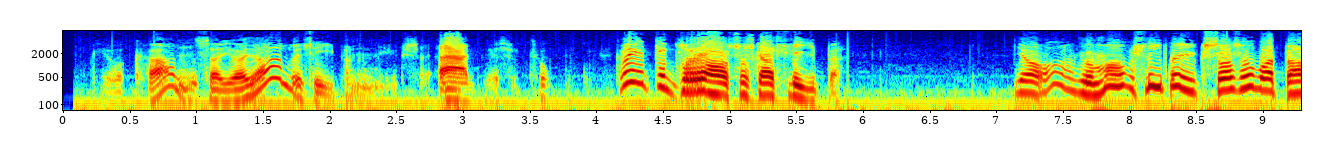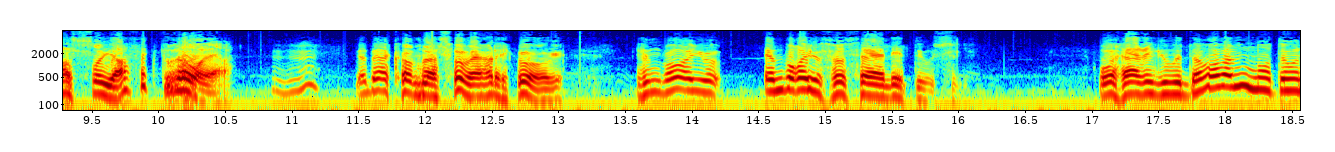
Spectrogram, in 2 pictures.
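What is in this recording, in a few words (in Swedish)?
Fellingsbro Västmanland, svenska sagor dialekter; Folkminnen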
